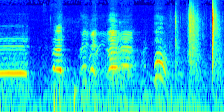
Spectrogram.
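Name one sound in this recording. A man shouts drill commands loudly outdoors.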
